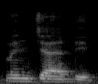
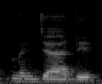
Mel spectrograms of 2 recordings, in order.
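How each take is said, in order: The two takes are said the same way.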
